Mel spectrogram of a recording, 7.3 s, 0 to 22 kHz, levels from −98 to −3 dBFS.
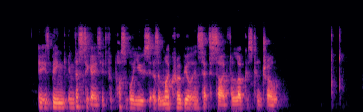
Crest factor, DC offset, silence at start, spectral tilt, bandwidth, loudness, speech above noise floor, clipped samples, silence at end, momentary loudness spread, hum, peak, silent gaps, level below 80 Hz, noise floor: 20 dB; under 0.1%; 0.75 s; -4 dB/octave; 9.6 kHz; -33 LUFS; 26 dB; under 0.1%; 1.7 s; 15 LU; none; -14 dBFS; none; -74 dBFS; -58 dBFS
